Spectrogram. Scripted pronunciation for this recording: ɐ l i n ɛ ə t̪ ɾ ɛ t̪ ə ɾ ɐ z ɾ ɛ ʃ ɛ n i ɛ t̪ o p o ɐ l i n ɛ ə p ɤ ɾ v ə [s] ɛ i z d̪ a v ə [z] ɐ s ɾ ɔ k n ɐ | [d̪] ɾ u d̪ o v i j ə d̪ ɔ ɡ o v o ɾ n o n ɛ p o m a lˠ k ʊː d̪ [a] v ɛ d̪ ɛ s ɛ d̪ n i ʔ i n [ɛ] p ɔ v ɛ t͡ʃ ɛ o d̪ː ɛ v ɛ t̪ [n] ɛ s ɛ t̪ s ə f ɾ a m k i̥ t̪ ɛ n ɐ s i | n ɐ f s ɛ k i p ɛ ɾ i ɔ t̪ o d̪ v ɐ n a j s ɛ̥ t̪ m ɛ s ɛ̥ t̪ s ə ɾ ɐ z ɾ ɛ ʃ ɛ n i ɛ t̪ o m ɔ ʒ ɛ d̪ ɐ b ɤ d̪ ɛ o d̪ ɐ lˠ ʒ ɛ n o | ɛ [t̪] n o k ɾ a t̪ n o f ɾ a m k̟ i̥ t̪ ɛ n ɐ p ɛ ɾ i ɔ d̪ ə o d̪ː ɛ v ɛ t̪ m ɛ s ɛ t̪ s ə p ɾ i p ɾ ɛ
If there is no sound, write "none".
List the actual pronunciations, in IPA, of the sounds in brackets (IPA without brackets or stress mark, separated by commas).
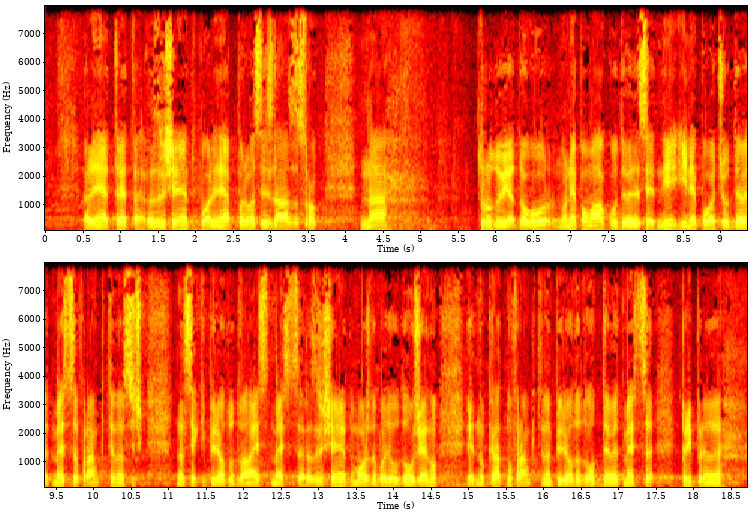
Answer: s, z, t̪, ɛ, ɛ, m, d̪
